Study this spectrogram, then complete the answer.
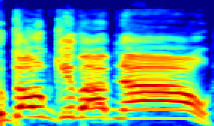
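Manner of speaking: high, loud shouted plea; urgent plea. A narrator's reading. Joe shouting at his crew to keep fighting.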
